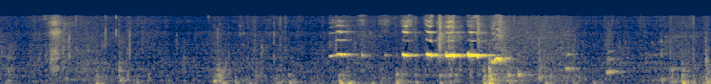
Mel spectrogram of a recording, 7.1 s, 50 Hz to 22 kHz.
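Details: Welsh Springer Spaniel puppies, 4.5 weeks old, playing indoors; a puppy gives a drawn-out, high whining yelp with bright harmonics in the middle, framed by soft squeaks and scuffling, with a human voice nearby.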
